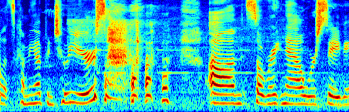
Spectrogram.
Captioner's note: laughs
